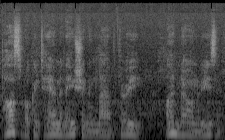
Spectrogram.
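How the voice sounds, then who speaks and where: A female AI hologram in a sci-fi tabletop game, flat and informative, as a male game master puts her on. She delivers findings in a measured, clinical manner, low and hushed. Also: noisy background, lightly acted.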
